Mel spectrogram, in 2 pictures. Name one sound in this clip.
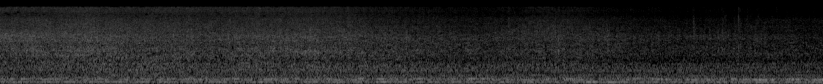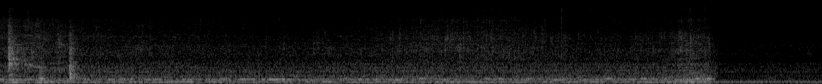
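Hot syrup hisses and sizzles on a tray of pastry.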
